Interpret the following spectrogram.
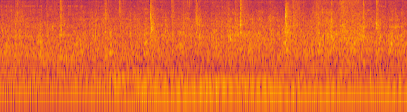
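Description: Belt-driven line-shaft machinery running: a steady low drone from the drive, growing stronger about a second in, with irregular clicks and clacks from the flat belts and pulleys.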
